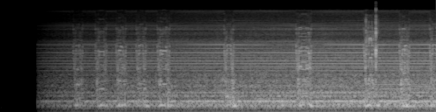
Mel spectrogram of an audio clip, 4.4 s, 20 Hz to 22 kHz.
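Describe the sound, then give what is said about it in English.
A 3D bioprinter prints a small ear-shaped model from living cells, giving a steady mechanical whirring drone with faint hum and repeated brief ticking bursts. It starts abruptly after a short silence and runs alone without talk. “That's the sound of a bioprinter. It's a 3D printer that's using organic materials to create a small model in the shape of an ear. In other words, it's printing using living cells.”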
